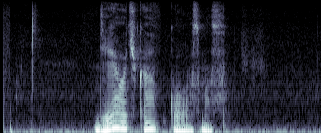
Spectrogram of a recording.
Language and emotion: Russian, neutral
